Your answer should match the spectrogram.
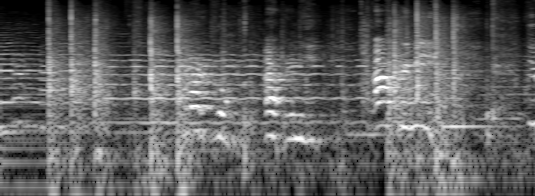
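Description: Film-score strings end abruptly just after the start, giving way to music full of quick sharp taps, with voices over it.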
